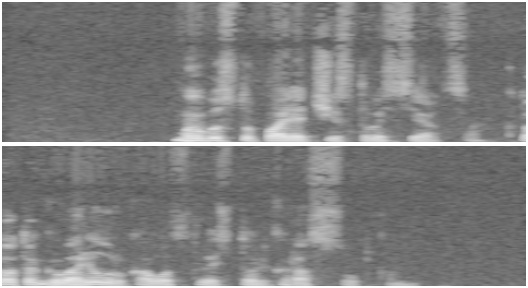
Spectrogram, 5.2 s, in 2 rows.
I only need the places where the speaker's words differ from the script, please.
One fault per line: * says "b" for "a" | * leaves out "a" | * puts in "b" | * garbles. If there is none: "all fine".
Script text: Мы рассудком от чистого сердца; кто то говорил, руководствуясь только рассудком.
* says "выступали" for "рассудком"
